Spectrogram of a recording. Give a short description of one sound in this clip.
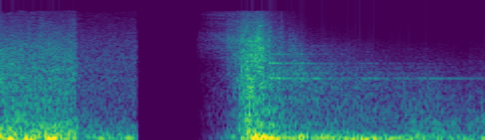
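Flames whoosh up in a sudden burst.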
